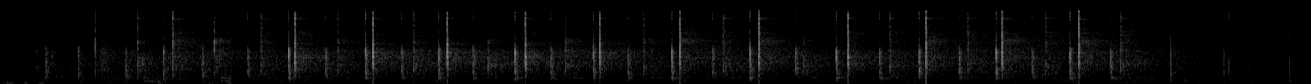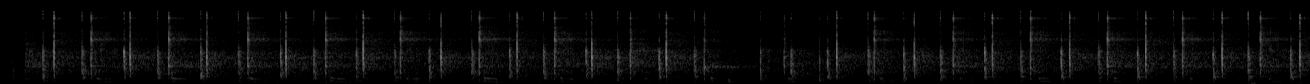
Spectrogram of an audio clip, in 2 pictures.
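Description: A ping-pong ball clicks rapidly back and forth off paddles and a table in an echoing hall.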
